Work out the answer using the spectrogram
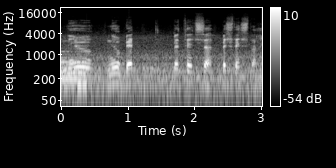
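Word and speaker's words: Nieu-Bethesda: How do you pronounce the town we were at? Is it a Dutch name? The new Bethesda. New Bethesda, eh? New Bethesda.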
